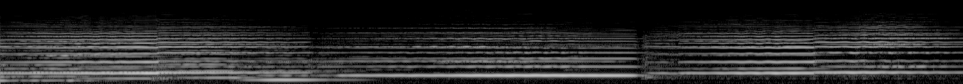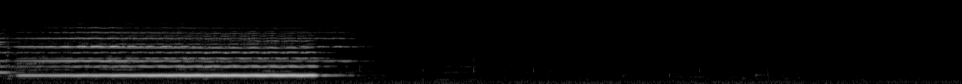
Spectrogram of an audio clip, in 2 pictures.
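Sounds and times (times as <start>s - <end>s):
violin: 0.0s - 13.5s.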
